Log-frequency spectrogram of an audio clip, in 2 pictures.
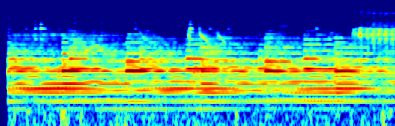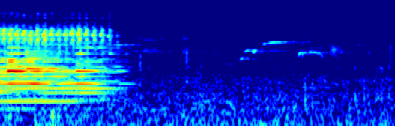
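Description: Church bells ringing, with a fresh strike about every second over a sustained hum, and a quick high ringing near the end before they stop about seven seconds in. Faint birdsong follows.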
